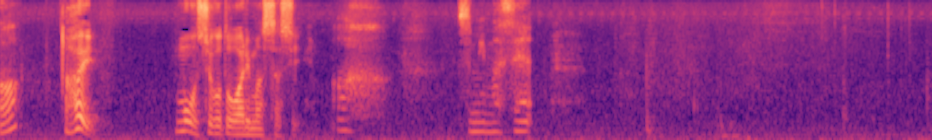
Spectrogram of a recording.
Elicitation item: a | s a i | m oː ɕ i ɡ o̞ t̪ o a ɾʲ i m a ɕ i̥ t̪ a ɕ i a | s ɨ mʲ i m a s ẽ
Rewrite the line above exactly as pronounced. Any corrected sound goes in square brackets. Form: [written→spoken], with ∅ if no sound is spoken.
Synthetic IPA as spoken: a | [s→h] a i | m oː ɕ i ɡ o̞ t̪ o a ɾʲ i m a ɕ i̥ t̪ a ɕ i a | s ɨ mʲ i m a s ẽ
